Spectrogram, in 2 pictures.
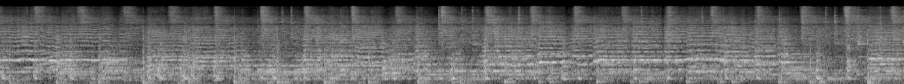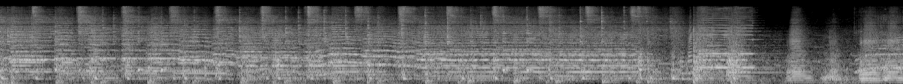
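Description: Live brass street band (dweilorkest) of trumpets and trombones over a bass drum beat, playing a loud, upbeat tune. The music breaks off briefly near the end.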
